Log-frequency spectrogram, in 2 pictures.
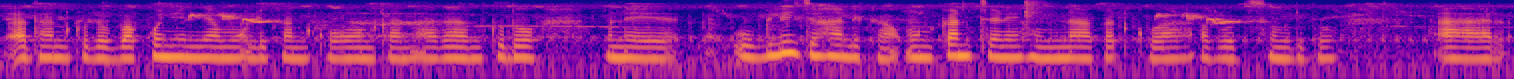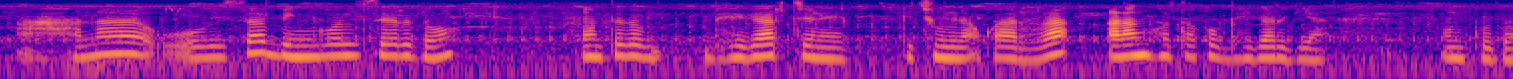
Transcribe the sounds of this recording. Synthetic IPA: ad̪ʱaɾnkɔd̪ɔbakɔɲɛnijamɔʔlɛkankɔːnkanad̪ʱankɔd̪ɔ | ɔnɛuɡlid͡ʒaɦãlɛkaʔɔnkant͡ʃɛɽ̃ɛɦuminakat̪̚kɔwaabɔd̪isɔmɾid̪ɔ | aɾhanaɔ̰wisabiŋɡɔlsɛɾɛd̪ɔ | ɔnt̪ɛd̪ɔ | bʱɛɡaɾt͡ʃɛɽ̃ɛ | kit͡ʃʰumina̰ʔkɔaɾːaʔ | aɽ̃aŋɦɔt̪akɔbʱɛɡaɾɡɛja | unkɔd̪ɔ

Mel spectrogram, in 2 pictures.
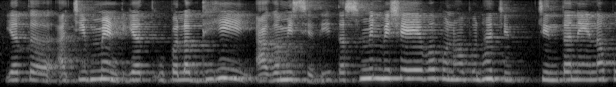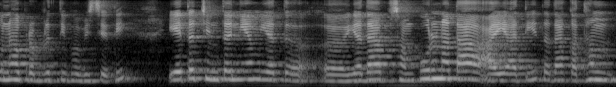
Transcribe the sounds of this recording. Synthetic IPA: jɐt̪ɐ̰t͡ʃiːʋmeɳʈjɐt̪upɐlɐb̚d̪ʱiɦiaːɡɐmisjɐt̪it̪ɐsminʋiʂɐjeːʋɐpunɦɐpunɦɐit͡ʃint̪ɐneːnɐpunɦɐpɾɐʋɾut̪ːibʱɐʋisjɐt̪i | eːt̪ɐt͡ʃint̪ɐnjɐmjɐt̪jɐd̪aːsɐmpuːɾɳɐt̪aːa̰ːjaːt̪it̪ɐd̪ʰakɐt̪ʰɐm

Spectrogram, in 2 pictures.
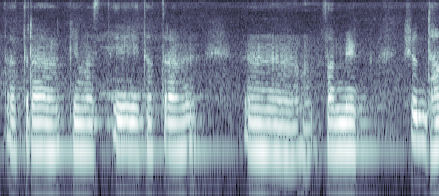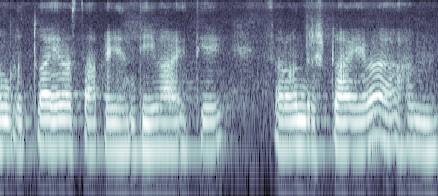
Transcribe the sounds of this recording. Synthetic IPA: t̪ɐt̪ɾɐkimɐst̪it̪ɐt̪ɾɐ | sɐmjɐk | ʃud̪ʱːɐmkɾut̪ʋaːjeːʋɐst̪ʰaːpɐjɐnt̪iːʋaːjɐt̪iɐ | sɐɾʋɐnd̪ɾiʂʈʋaːjeːʋɐɐɦɐm

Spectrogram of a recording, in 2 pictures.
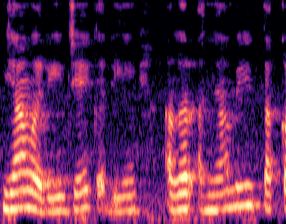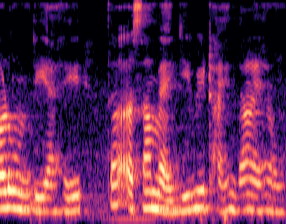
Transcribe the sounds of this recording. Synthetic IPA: jãːʋɐɾid͡ʑɐ̃ːɦɪ̃kɐɗĩ | ɐ̰ɡəɾɐɲãbɪt̪ɐkəɽɦũːn̆d̪iaːɦe | t̪ɐʔɐ̰sãmɛɦɡibɪʈʰaːĩːn̆d̪aːɦijũː

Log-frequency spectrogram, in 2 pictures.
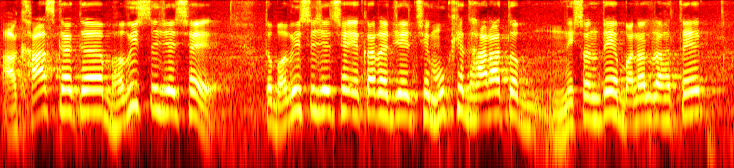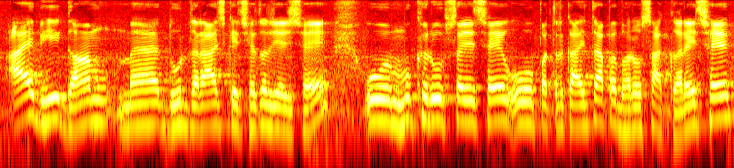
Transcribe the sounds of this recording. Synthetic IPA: a̰kʰaskəɾkebʱəʋisjəd͡ʒet͡ʃʰɛ | t̪ɔbʱəʋisjəd͡ʒet͡ʃʰɛːkəɾd͡ʒet͡ʃʰɛmukʰjəd̪ʱaɾat̪ɔnisənd̪eɦbənəlɾəɦt̪e | a̰jbʱiɡammed̪uɾd̪əɾad͡ʒket͡ʃʰet̪ɾəd͡ʒet͡ʃʰɛ | omukʰjəɾupsə̃d͡ʒet͡ʃʰɛopət̪ɾəkaɾit̪apəɾbʱəɾosakəɾɛt͡ʃʰɛ

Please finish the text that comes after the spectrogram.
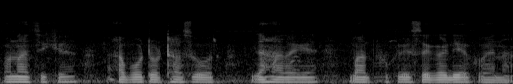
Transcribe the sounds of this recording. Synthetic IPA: onat͡ʃikʰeaboʈoʈʰasuɾ | d͡ʒəɦãɾəɡe | bãt̪pʰukʰɾiseɡəɽijekoɦɛna̰

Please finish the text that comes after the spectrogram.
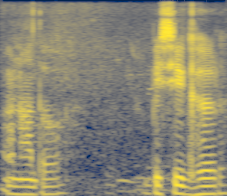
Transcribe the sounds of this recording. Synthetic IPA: ɔnad̪ɔ | bisiɡʱəɽ

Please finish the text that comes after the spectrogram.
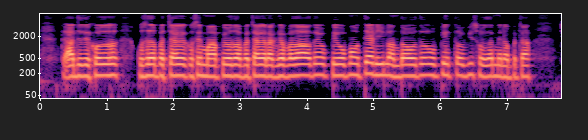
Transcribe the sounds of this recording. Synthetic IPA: t̪eːəd͡ʒd̪eːkʰoː | kʊseːd̪aːbətːʃaːkekʊseːmãːpeːoːd̪aːbətːʃaːkeɾəɡjaːpəd̪aːt̪eːpeːoːp̬ãːũt̪ɪjaːɽiːiːlãːnd̪aːɦoːt̪eːoːpet̪oːbiːsoːd̪aːmeːɾaːbətːʃaː

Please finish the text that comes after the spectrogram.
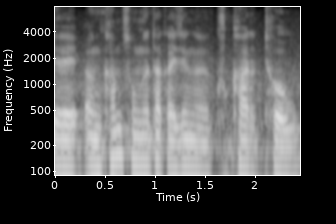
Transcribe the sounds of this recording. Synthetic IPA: eɾeɯŋkʰamsɔŋnɯtʰakajzɯŋɯkʰu̥kʰaɾtʰɯw

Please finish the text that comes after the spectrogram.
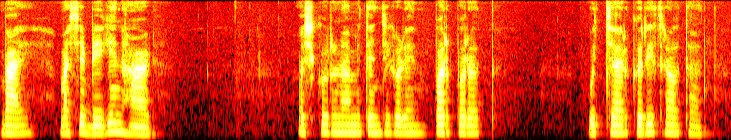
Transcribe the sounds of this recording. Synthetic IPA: bʱaj | maɕebeɡiːnɦaɽ | əɕkəɾuːnamiːt̪jãɲt͡ɕikəɽenpəɾpəɾət̪ | ut̪ːt͡ɕaɾkəɾiːt̪ɾawt̪at̪

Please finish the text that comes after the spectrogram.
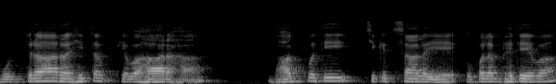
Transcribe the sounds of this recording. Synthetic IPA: mud̪ɾaːɾɐɦit̪ɐʋjɐʋɐɦaːɾɐɦɐ̰ | bʱaːɡʋɐt̪iːt͡ʃikit̪ʃaːlɐjeːʔupɐlɐbʱjɐt̪eːʋaː

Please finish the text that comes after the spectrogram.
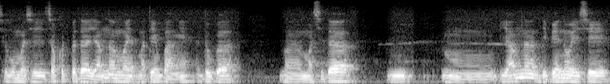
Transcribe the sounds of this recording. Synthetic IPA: siɡumbɐsisawkʰɐt̚pɐdɐjamnɐmɐteŋpaŋeɐduɡɐ | mɐsidɐ | jamnɐdipenːojɾise

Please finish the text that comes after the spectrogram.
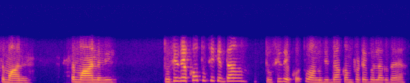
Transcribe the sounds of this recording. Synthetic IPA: səmaːn | səmaːnʋiː | t̪ʊsĩːd̪eːkʰoːt̪ʊsĩːkɪd̪ːãːt̪ʊsĩːd̪eːkʰoːt̪ʊɦaːnũːd͡ʒɪd̪ːãːkəmpəʈeːbəlləɡd̪aːaː

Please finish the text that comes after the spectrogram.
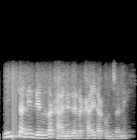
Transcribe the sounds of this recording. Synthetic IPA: d̪int͡sʰʌnid̪inut̪ʌkʰanileɾʌkʰajɾakʰoɦunt͡sʰʌni

